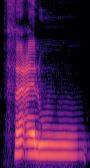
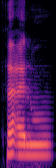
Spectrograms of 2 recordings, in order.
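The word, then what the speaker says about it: فَعَلُوا: livre d'apprentissage de lecture, on sait que ce alif ici, on ne le prononce pas. On l'écrit mais on ne le prononce pas. Ça fait hum fa'alou.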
